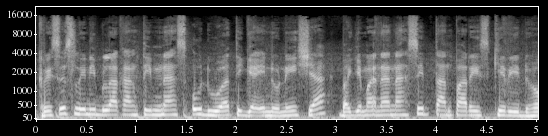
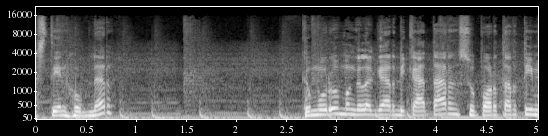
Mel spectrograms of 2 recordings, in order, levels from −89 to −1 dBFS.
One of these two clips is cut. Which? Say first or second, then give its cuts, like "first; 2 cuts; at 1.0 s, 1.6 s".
second; 2 cuts; at 0.8 s, 2.6 s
